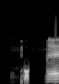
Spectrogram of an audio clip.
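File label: FIRE Operations, p25; FIRE OPS 3; wake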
